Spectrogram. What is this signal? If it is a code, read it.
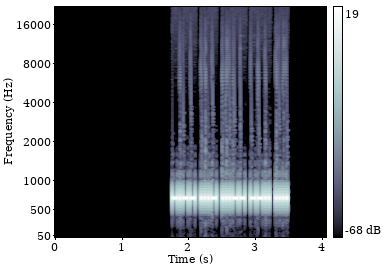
Morse code, heard as a keyed tone, about 46 wpm, 700 Hz. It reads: YV3ZH
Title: DXCC-100 Call Signs - 5 Characters - 45wpm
